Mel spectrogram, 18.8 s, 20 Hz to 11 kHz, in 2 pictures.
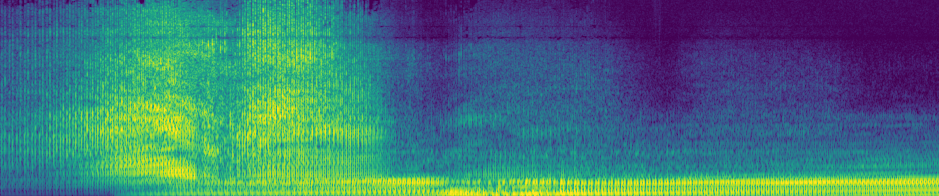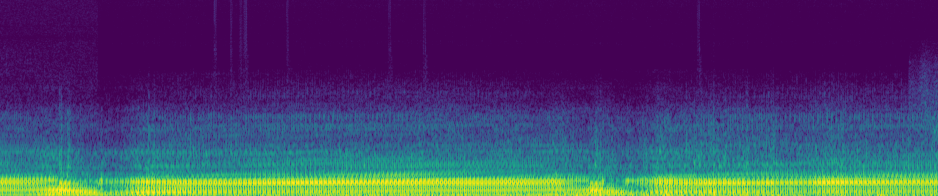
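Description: Motorcycle engine accelerating up through the gears. A loud rushing rev fills the first few seconds, then the engine note climbs steadily, with a brief drop at each of three gear changes about 4, 10 and 15 seconds in.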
